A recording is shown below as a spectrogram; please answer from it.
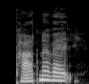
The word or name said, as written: partnervalg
